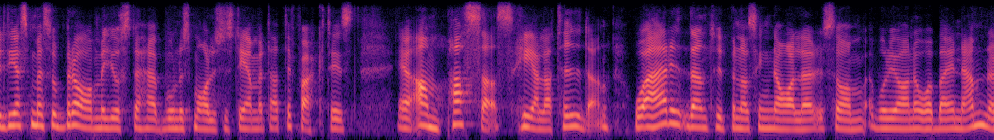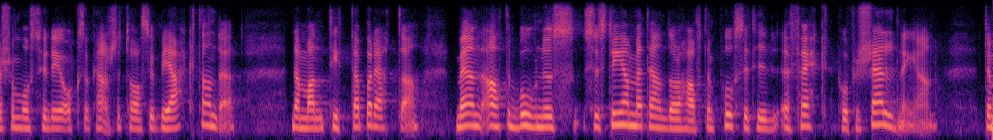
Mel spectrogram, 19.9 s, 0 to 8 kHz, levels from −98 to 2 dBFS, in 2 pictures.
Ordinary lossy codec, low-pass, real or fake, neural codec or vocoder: Opus, 24 kbps; 7.2 kHz; fake; codec, 16 kHz, 2 kbps, X-Codec, WavLM features, trained on Multilingual LibriSpeech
